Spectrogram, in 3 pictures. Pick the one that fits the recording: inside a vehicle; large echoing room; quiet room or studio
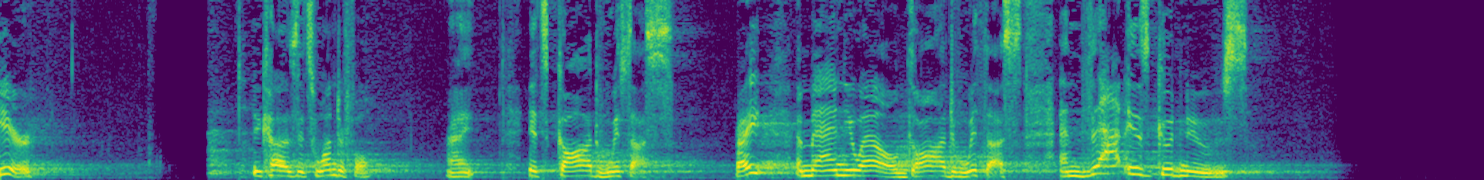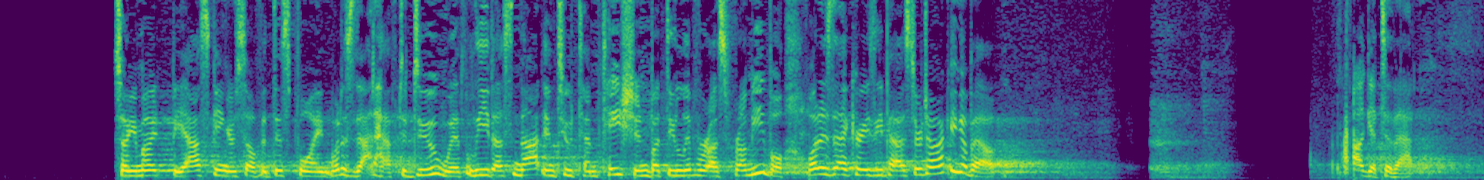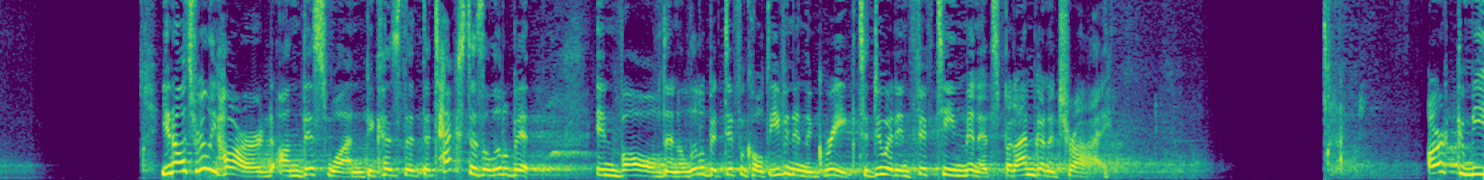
large echoing room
